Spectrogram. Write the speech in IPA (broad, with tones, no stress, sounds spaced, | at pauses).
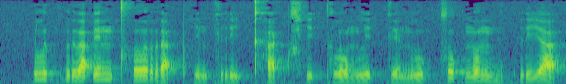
l ɯ˥˩ k̚ r ɯ˦˥ a̯ ʔ e˥˩ n tʰ ɤː˥˩ r a˨˩ ʔ pʰ i˩˦ n k r i˨˩ ʔ kʰ a˨˩ k̚ t͡ɕʰ i˦˥ t̚ k l o˧ m l i˦˥ t̚ k e˩˦ n l u˦˥ k̚ s o˥˩ k̚ n o˥˩ n b u˨˩ k̚ r i˥˩ a̯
